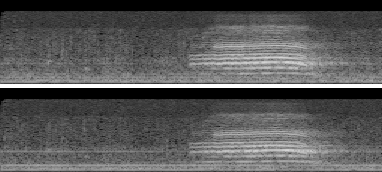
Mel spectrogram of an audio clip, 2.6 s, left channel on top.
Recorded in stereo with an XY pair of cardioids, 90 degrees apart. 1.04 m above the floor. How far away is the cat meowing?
About 3.5 m.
